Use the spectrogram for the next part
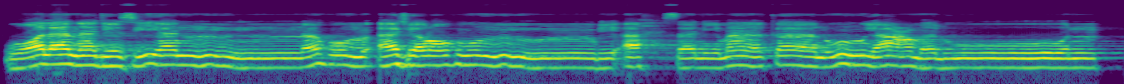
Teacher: جیم میں قلقلہ ہوگا، نون مشدد غنہ ہوگا، میم میں اظہار شفوی ہوگا · میم میں یہاں پر اخفاء شفوی ہو رہا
